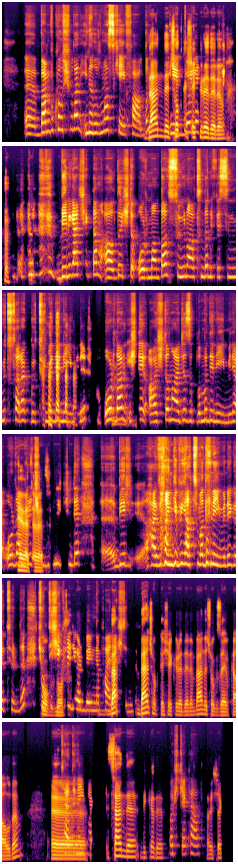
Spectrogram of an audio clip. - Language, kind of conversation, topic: Turkish, podcast, Yeni bir hobiye nasıl başlarsınız?
- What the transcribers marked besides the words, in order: other background noise; chuckle; "nefesimi" said as "nefesinimi"; laugh; laughing while speaking: "hayvan gibi yatma deneyimine"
